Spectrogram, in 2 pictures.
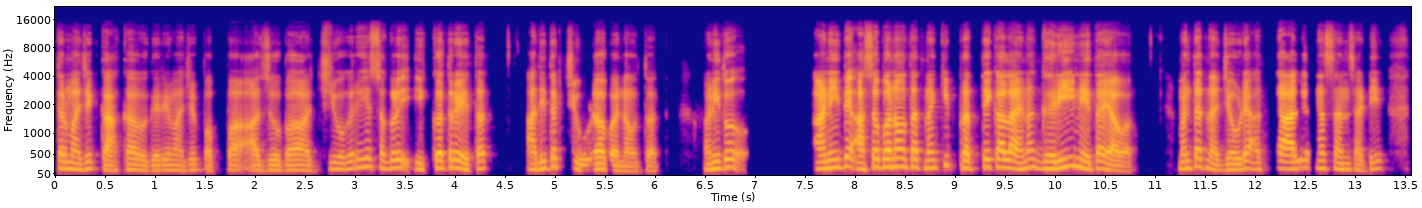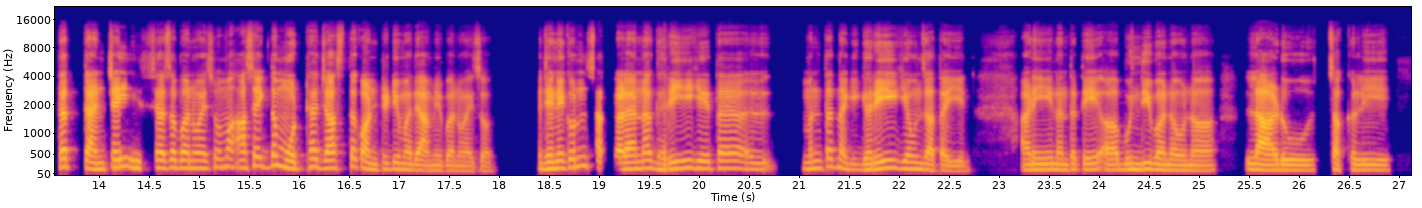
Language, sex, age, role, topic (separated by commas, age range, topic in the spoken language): Marathi, male, 25-29, guest, आमच्या घरी कोणत्या पदार्थासाठी सगळं कुटुंब एकत्र बसून जेवत असे?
